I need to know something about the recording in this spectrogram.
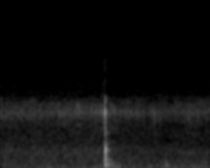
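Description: A spoon clinks once against a metal pot.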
